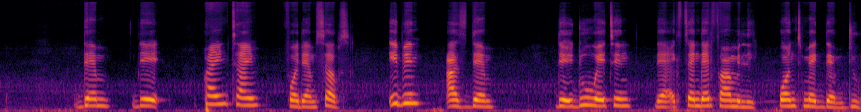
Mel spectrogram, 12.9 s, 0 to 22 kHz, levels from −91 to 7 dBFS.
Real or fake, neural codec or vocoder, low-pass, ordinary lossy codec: fake; autoencoder, 48 kHz, 128 numbers a frame, DAC-VAE, trained on Japanese speech; none; none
